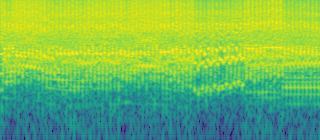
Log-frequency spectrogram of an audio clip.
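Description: Cartoon soundtrack put through heavy distortion effects: a loud, harsh, rapidly buzzing warble with a wavering pitch, steady in level throughout.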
